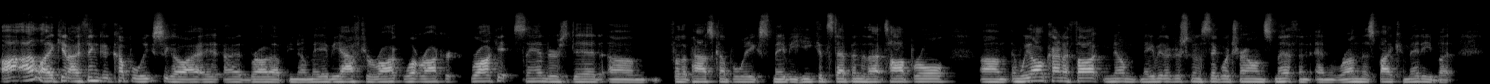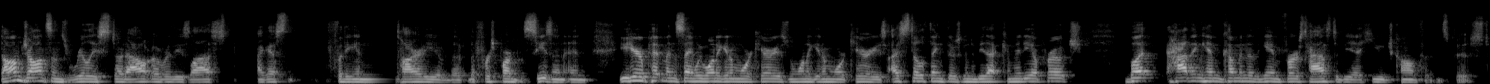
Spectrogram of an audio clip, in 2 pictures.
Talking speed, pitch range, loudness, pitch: 260 wpm, 120-135 Hz, -29 LUFS, 125 Hz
